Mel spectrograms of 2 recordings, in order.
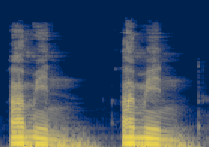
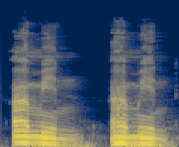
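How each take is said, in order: The two takes are said the same way.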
